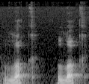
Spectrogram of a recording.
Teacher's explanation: you can see when the shift from ooh - oh that my lips actually go back and become less rounded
